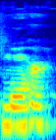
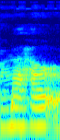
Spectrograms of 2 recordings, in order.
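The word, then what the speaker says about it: Moher: some more before and that starts pronounced more not more hair or Mahar or whatever it's because of more and they are stunning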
